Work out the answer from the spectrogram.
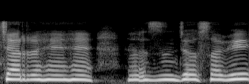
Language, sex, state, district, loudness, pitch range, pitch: Hindi, female, Uttar Pradesh, Budaun, -15 LUFS, 210-225 Hz, 220 Hz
